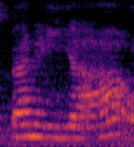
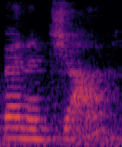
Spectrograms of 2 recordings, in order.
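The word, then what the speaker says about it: Bena: was benia benia uh b-e-n-a so it's been a ya or ben aja um depending on how you want to pronounce it um so then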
